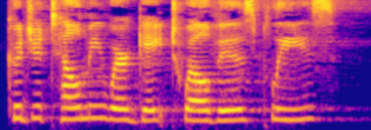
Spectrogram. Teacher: In natural speech, could you sounds like could ya.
